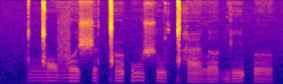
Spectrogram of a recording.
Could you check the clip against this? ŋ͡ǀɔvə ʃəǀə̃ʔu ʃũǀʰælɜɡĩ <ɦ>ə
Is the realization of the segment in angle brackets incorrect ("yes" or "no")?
yes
